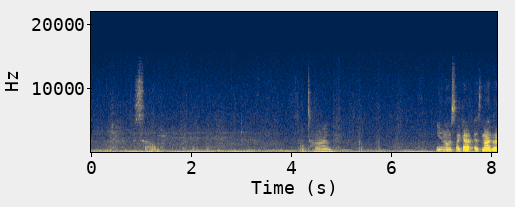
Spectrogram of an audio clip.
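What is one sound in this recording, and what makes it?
Hands softly rustle against a baby's clothing.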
